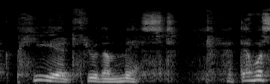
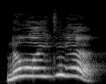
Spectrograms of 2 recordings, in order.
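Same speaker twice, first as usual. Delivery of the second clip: high, loud panicked yell; 7 dB louder than usual. Acted. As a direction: yell it back in alarm. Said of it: "yelled the skipper".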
